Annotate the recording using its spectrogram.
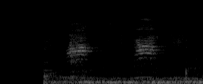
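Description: Two faint, short bird calls, about two-thirds of a second apart, over a low background rumble.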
